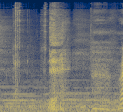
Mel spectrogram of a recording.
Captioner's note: Quaff breathes heavily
